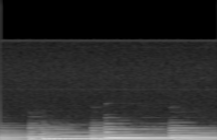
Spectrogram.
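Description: Solo piano playing classical music: several chords struck in slow succession and left to ring.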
